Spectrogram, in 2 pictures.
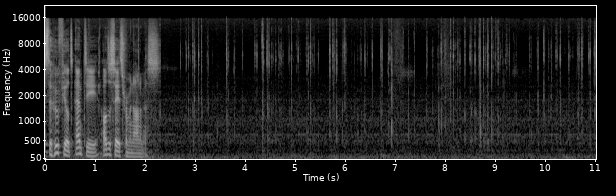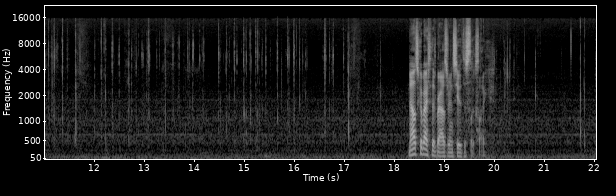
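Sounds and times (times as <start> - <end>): typing on computer keyboard: 2.7 - 17.2.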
